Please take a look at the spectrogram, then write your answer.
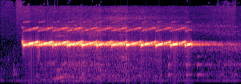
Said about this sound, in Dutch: Het alarm dat afgaat ja. zonder dat er iets passeert. Ja, dat is wel vreemd. Dus, eh, soms zitten wij gewoon aan de balie en dan hoor je ineens zo... Eh,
